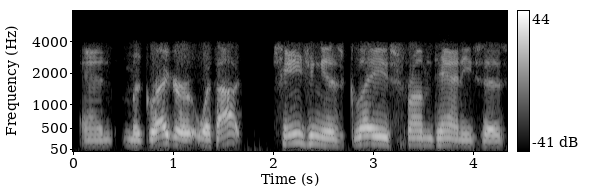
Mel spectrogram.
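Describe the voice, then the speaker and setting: A man's voice: on the high side, takes it slowly, no room sound. Man telling a story over a tinny phone line. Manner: rambling, frequent "uh" fillers. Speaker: boxing and MMA reporter, radio guest.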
